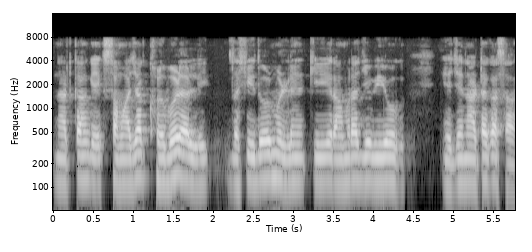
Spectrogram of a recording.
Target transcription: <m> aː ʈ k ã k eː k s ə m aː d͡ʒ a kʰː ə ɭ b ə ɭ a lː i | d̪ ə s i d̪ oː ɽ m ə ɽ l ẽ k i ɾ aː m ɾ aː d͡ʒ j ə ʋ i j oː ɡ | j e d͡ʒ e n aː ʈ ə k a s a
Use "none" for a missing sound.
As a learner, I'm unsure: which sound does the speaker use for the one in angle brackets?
n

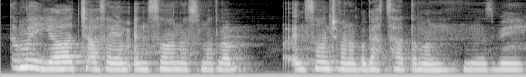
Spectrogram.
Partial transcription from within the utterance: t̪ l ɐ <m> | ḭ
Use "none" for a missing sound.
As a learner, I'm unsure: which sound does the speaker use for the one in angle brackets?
b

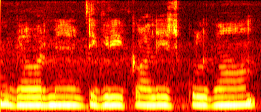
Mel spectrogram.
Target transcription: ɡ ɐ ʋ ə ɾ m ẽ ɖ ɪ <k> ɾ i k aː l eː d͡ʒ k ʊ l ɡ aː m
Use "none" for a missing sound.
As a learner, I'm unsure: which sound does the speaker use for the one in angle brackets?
ɡ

